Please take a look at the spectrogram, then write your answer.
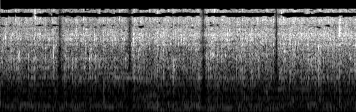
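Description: Oxtails browning in butter over a very hot fire, a loud, dense sizzle running steadily with a few faint knocks or stirs breaking in every second or so.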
